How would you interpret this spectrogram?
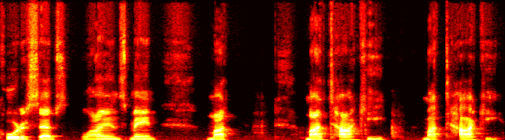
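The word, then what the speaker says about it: maitake: Lion's man mat mataki mataki is how you say it and chaga I said like multia or something on the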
